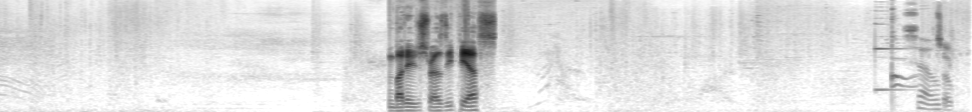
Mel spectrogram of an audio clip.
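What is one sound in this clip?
Magic spells crackle and whoosh during a fantasy battle.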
